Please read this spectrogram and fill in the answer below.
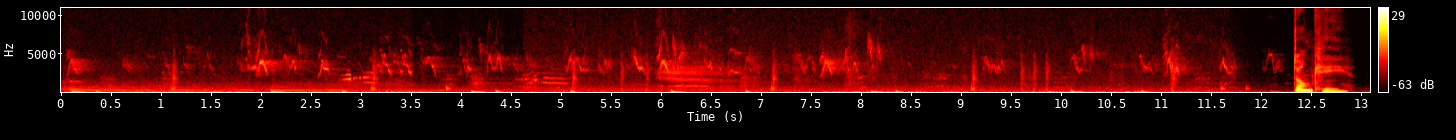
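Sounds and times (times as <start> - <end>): birds chirping: 0.0 - 12.4
faint steady thud: 2.1 - 7.3, 8.1 - 12.2
bleat-like animal call: 6.2 - 6.8.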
